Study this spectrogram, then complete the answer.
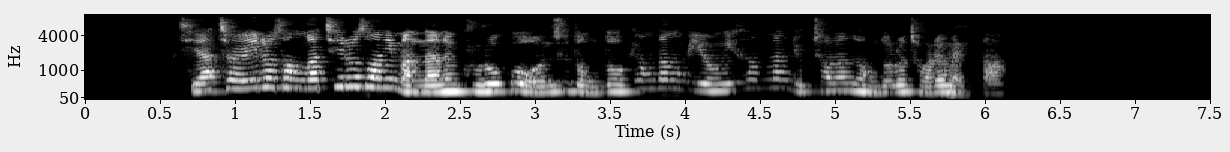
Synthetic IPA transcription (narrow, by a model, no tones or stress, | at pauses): t͡ɕiat͡ɕʰʌɭiɾosʰʌnɡwat͡ɕʰiɾosʰʌɲimanːanɯnk̬uɾoɡuʌns̬ʰudoŋdopʰjʌŋdaŋbijoŋisʰamːanjuk̚t͡ɕʰʌnʌnt͡ɕʌŋdoɾot͡ɕʌɾjʌŋɦe̞t̚t͈a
